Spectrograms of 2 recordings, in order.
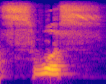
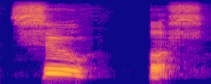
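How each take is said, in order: First: "swus" squeezed into one syllable with a w glide; mispronounced "swus", the u turned into w; wrong one-syllable version. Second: "suus" split slowly into su, pause, us; "suus" broken apart, su... us; two syllables. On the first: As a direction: say "swus" as a single beat. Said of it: "It's not swus". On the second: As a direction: draw out "suus" as two separate beats. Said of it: "So two syllables". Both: Shown as a demonstration.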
